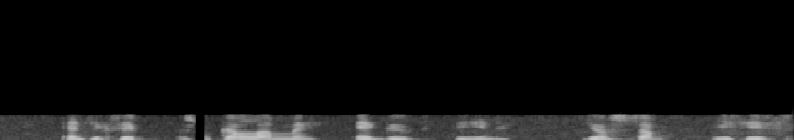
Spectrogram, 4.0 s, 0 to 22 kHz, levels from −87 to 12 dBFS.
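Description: Speech runs through a noise suppressor throughout. It cuts the steady background by about 14 dB, so the noise dips between words and rises underneath them. At 0.98 s there is packet loss filled with silence. A 60 ms hole, hard-edged, runs to 1.04 s. Its length fits three lost 20 ms packets. The room noise sits about 19 dB under the speech, and the 4 kHz ceiling of G.711 telephone coding can be heard.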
